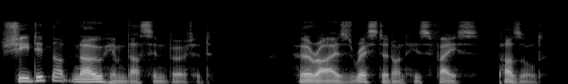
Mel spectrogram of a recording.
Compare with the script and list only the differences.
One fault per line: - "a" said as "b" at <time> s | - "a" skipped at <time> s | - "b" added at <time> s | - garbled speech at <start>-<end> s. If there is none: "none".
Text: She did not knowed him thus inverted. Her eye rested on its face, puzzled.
- "knowed" said as "know" at 0.7 s
- "eye" said as "eyes" at 3.2 s
- "its" said as "his" at 4.1 s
